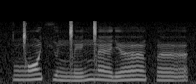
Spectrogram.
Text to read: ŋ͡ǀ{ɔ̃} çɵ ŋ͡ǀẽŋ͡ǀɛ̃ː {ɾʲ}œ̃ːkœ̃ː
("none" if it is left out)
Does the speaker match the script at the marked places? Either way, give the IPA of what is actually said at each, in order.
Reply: ɔ̃, ɾʲ

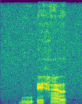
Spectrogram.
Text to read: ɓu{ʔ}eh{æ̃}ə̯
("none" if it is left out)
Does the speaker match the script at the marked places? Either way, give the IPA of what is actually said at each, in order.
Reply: ʔ, æ̃

